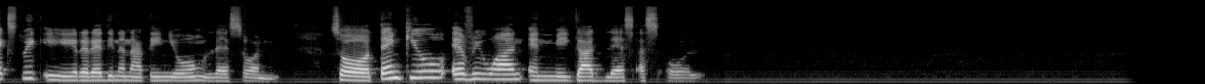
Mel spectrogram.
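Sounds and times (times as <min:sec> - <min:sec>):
faint electrical mains hum: 0:00.0 - 0:11.4.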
